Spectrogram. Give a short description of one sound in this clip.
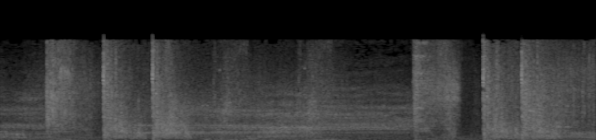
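Gunshots bang sharply with a short ring.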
